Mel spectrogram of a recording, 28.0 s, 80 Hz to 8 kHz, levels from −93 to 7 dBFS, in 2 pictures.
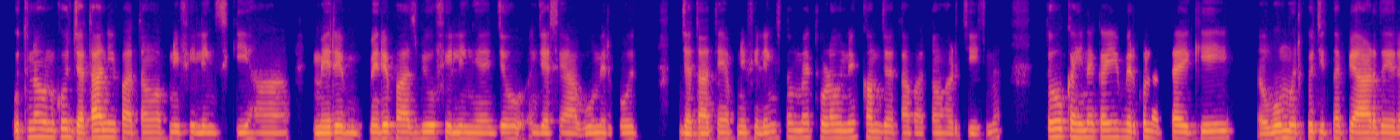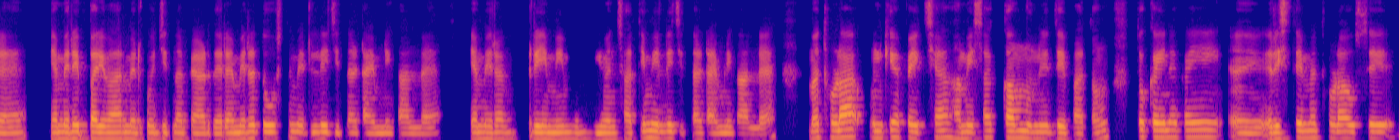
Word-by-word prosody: उतना 155 +2 0
उनको 155 +1 +1
जता 140 0 +6
नहीं 150 0 +3
पाता 130 -3 -1
हूँ 130 0 -1
अपनी 130 0 -1
फ़ीलिंग्स 125 -1 -2
की 125 - 0
हाँ, 125 0 -4 0.3
मेरे 125 +2 +5 0.3
मेरे 130 +1 +6
पास 130 -2 +2
भी 135 +2 -1
वो 135 - +6
फ़ीलिंग 125 -1 +2
है 125 0 -1
जो 130 +1 -1
जैसे 125 +1 -1
आप 120 -2 -1
वो 125 - +1
मेरे 125 -1 0
को 125 0 0 0.5
जताते 120 0 +2
हैं 130 - +1
अपनी 125 0 -3
फ़ीलिंग्स 125 +2 -2
तो 150 - -3
मैं 150 +1 0
थोड़ा 140 0 +2
उन्हें 145 +1 +1
कम 140 -1 +1
जता 130 -2 -2
पाता 120 0 -6
हूँ 120 0 -3
हर 120 - -4
चीज़ 115 +1 -6
में। 140 +3 -6 0.5
तो 160 +1 +5
कहीं 155 -2 +3
न 150 0 +1
कहीं 150 +1 +2
मेरे 145 -2 0
को 150 - 0
लगता 135 -1 0
है 135 -1 +5
कि 140 +2 0 0.3
अ, - - 0
वो 125 +4 +5
मुझ 140 -1 +3
को 140 +1 0
जितना 135 0 -3
प्यार 125 -2 +5
दे 130 0 +1
रहा 125 0 +1
है, 125 +1 -5 0.3
या 125 - +2
मेरे 130 +1 +4
परिवार 130 -1 +4
मेरे 125 -1 -1
को 130 +1 -2
जितना 125 0 -3
प्यार 120 -1 -1
दे 120 - -1
रहा 125 +1 +1
है, - - +1
मेरा 130 +2 +2
दोस्त 135 0 +1
मेरे 130 -1 -3
लिए 135 0 +2
जितना 125 0 -7
टाइम 120 -1 -3
निकाल 120 -1 -5
रहा 115 0 -4
है, 120 - -10 0.3
या 130 - +1
मेरा 130 0 -1 0.3
प्रेमी 125 -1 +3
मेरा 125 0 -5
जीवन-साथी 125 +1 -2
मेरे 140 -1 +2
लिए 140 - +1
जितना 125 -1 -7
टाइम 120 0 -2
निकाल 120 -1 -3
ला 115 - -2
है। 125 - -5 0.4
मैं 140 +1 +1
थोड़ा, 150 +2 +6 0.2
उनकी 140 +2 0
अपेक्षा 145 -1 0
हमेशा 135 +2 -1
कम 140 0 +4
उन्हें 130 0 -1
दे 125 - +2
पाता 120 0 -4
हूँ, 145 +4 -4 0.3
तो 155 - +1
कहीं 150 -1 +4
न 150 0 0
कहीं 155 0 +1
अ, 120 -1 -2
रिश्ते 130 +3 +2
में 145 +1 0
थोड़ा 140 -1 0
उससे 405 - +1
130 Hz, 225 wpm, -24 LUFS, 125-140 Hz, 0.5 s, जता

